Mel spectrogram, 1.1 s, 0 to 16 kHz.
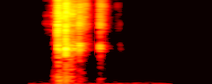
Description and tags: Audio of stale breadstick being chewed with an open mouth at about 5cm from the recorder. I recorded this for a screen scoring and sound design recreation task for the 2016 short film "Dust Buddies", the result can be seen here.
An example of how you might credit is by putting this in the description/credits:
The sound was recorded using a "Zoom H6 (XY) recorder" on 10th April 2018.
